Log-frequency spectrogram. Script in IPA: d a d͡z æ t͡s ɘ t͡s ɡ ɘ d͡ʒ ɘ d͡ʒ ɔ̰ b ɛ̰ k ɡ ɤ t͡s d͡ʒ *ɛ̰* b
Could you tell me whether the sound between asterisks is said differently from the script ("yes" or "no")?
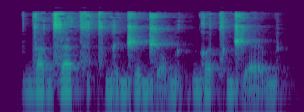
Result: no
